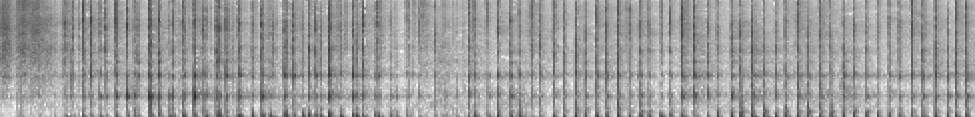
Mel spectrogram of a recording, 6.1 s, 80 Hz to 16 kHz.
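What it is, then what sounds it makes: Cardboard paper towel tube. A long, hollow, empty cardboard paper towel tube is tapped rhythmically with the fingertips, giving about 34 quick, dull, drum-like thumps. The taps are deep and short with almost no bright content, and a faint hollow tone rings through the pattern.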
